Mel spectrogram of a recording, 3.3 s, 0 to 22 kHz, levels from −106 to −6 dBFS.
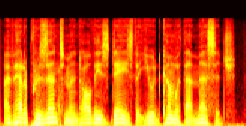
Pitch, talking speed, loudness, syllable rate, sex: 110 Hz, 255 wpm, -17 LUFS, 6.8 syllables/s, male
